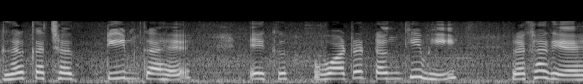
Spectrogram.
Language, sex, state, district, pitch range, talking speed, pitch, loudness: Hindi, female, West Bengal, Alipurduar, 250-285 Hz, 135 wpm, 260 Hz, -15 LUFS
